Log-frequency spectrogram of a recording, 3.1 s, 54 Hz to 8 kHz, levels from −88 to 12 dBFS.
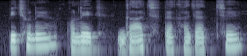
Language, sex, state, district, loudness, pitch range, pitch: Bengali, male, West Bengal, Cooch Behar, -17 LUFS, 100-120 Hz, 105 Hz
